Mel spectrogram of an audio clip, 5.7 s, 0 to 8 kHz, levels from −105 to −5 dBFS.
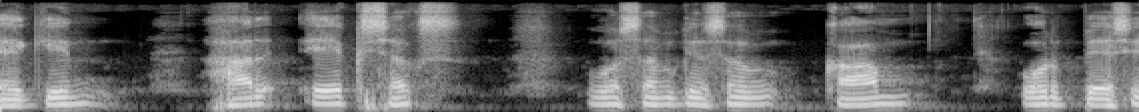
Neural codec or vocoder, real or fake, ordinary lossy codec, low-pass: none; real; none; 7.2 kHz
